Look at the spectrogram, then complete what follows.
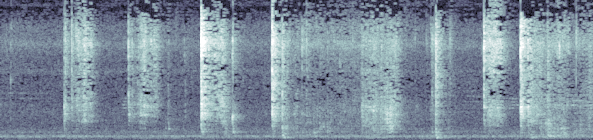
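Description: A metal ladle scrapes and taps against the inside of an aluminium cooking pot as a thick curry is stirred. The short strokes come unevenly, about one a second, over a faint steady hum.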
